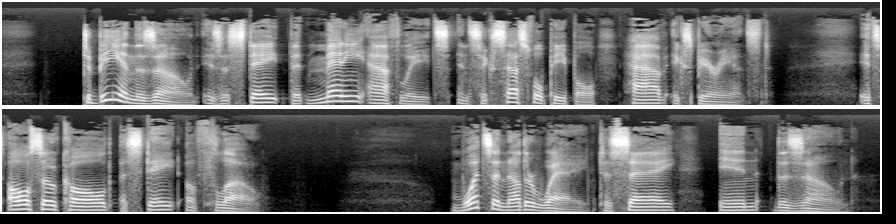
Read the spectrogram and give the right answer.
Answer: A state of flow is another way to say in the zone.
